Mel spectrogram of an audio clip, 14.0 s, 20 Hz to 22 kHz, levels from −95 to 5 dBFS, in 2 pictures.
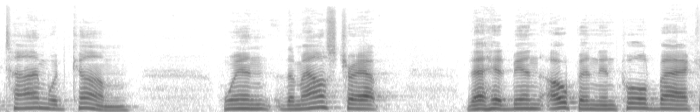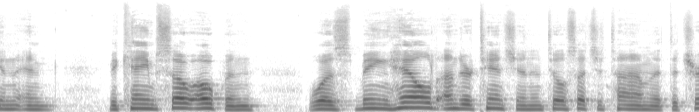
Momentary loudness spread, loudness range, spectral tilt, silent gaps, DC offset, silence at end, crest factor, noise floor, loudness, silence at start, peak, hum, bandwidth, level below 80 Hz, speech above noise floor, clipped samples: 10 LU; 3 LU; -7 dB/octave; none; under 0.1%; 0 s; 18 dB; -74 dBFS; -39 LUFS; 0.05 s; -22 dBFS; none; 18 kHz; -80 dBFS; 36 dB; under 0.1%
